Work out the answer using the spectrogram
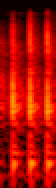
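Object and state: Hollow-sounding, fully baked bread loaf.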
